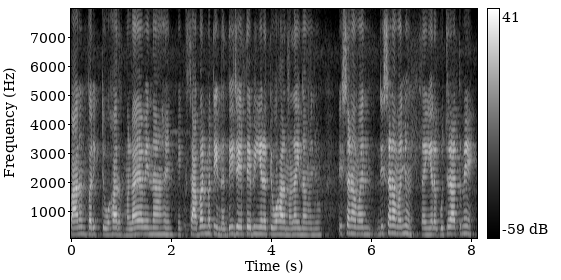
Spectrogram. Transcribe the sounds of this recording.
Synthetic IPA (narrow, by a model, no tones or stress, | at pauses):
paːɾə̃mpəɾɪk̚t̪joːɦaɾmɐlaːjaʋẽːn̆d̪aːɦɪnɪ̆ɦɪksaːbəɾmət̪inɐd̪id͡ʑeɪt̪ebʱɪĩːə̃ɾət̪joːɦaːɾmɐlaːĩːn̆d̪aʋɐɲũ | sɽ̃ɗɪsəɽ̃əʋɐɲũt̪ɐĩːə̃ɾəɡʊd͡ʑɾaːt̪mẽ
